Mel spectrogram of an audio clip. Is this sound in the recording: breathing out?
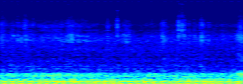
no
